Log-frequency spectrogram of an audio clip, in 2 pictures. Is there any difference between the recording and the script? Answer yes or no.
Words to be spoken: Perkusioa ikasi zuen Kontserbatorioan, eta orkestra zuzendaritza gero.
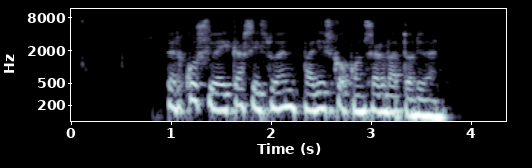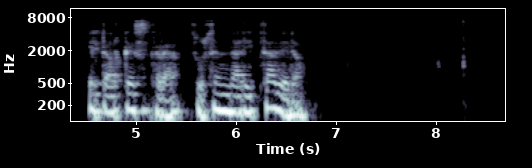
yes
